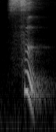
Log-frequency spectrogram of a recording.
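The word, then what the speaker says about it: 四: Number four in Chinese is pronounced as si. Another Chinese word which means death is pronounced as si. So the pronunciation is exactly the same apart from the tone.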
